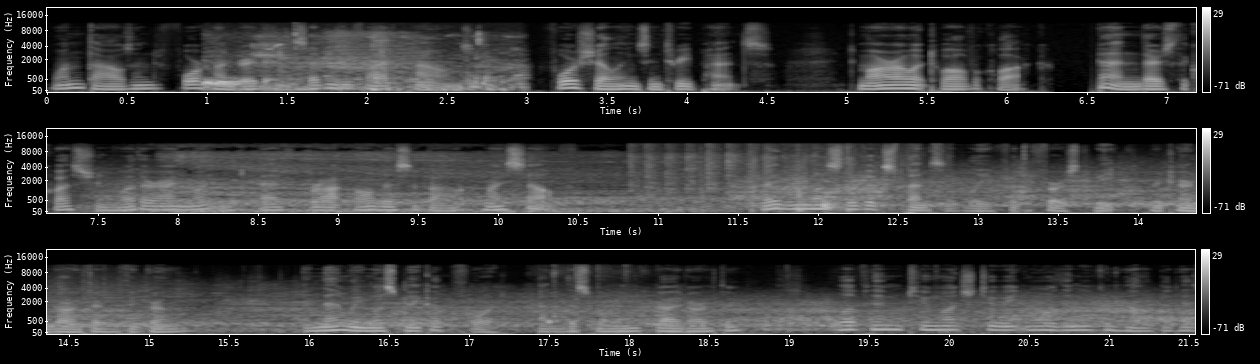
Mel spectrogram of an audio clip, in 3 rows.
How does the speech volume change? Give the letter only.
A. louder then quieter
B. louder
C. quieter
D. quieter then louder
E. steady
E.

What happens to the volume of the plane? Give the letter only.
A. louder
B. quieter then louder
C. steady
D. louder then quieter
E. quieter
C.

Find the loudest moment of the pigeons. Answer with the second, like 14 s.
1 s.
